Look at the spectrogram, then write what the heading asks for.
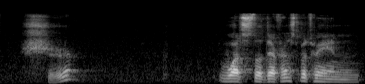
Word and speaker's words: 食: And is pronounced 2nd tone, 食, 食.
